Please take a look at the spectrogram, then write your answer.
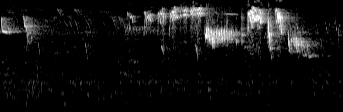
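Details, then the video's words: Song of a European robin, with thin, high sliding notes that build into a quick, tumbling sequence of varied, tinkling warbles and trills. Soft low background noise runs underneath. "roodborst zang малиновка robin Rotkehlchen rouge-gorge"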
